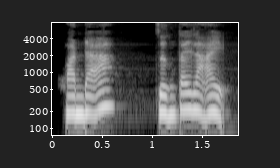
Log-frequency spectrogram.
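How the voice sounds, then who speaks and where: A woman storyteller voicing a gentle but firm young bride who speaks politely and with restraint. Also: mid-range voice, steady tone, unhurried, close to an everyday voice.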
